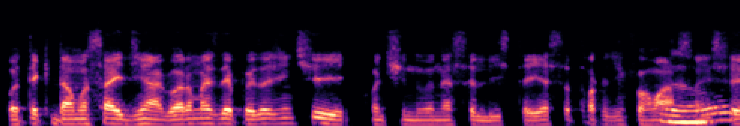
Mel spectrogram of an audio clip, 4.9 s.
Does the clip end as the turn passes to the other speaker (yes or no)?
yes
